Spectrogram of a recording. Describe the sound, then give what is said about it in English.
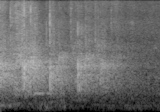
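A crowd applauds in a dense, steady patter of clapping, with a few sharper claps standing out before the whole round gradually fades quieter. “Hey, let's give him a round of applause.”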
